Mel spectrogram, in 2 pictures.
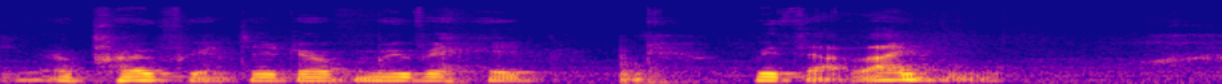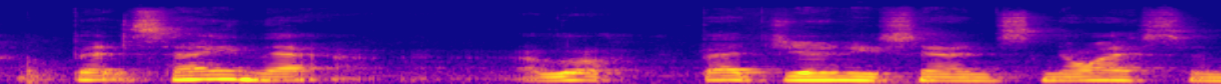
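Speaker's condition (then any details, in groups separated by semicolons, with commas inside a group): Cerebral palsy, mild; right side, balance and coordination affected; speech affected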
